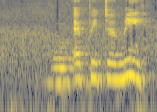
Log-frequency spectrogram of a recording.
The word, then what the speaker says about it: epitome: do you pronounce this you say epidemic or me it's not epidome or epidural means me epitome epitome epitome right now the next word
